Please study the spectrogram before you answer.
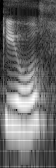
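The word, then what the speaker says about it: chaos: इन द केओस बोला जाता है, यहाँ पर दिया भी गया है कि इसे हम केओस प्रोनाउंस करेंगे।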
